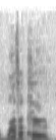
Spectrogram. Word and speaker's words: Revachol: He pronounces Revacol with a hard K, unlike other people. You said a Revacol? I like to pronounce it the hard way, the old way, the Vespertine way.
